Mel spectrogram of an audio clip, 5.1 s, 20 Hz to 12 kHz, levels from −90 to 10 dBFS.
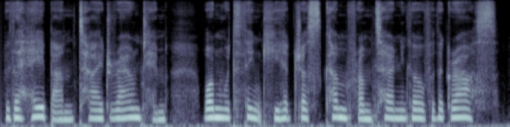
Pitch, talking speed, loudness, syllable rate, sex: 185 Hz, 225 wpm, -19 LUFS, 4.8 syllables/s, female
